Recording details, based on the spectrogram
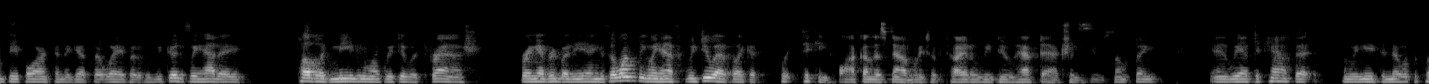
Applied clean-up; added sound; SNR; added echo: neural mask model DeepFilterNet 3.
